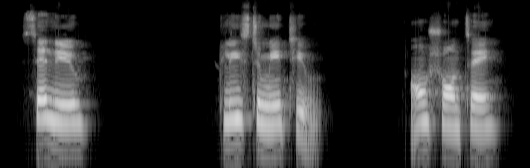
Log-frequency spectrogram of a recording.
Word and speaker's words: enchanté: But in written communication, you would add an extra E when the speaker is female. But when you pronounce it, it's the same.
